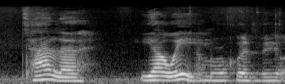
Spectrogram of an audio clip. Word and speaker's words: Yaweh: It's pronounced Yaweh.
